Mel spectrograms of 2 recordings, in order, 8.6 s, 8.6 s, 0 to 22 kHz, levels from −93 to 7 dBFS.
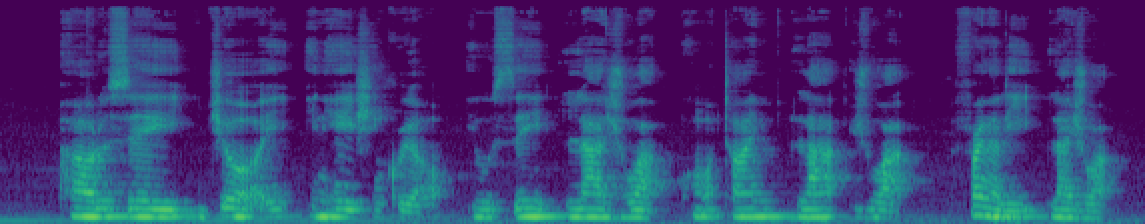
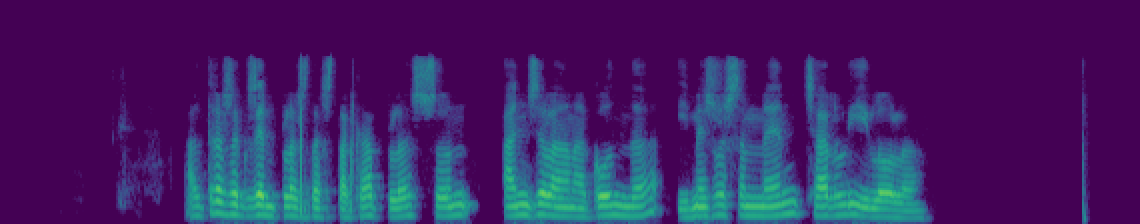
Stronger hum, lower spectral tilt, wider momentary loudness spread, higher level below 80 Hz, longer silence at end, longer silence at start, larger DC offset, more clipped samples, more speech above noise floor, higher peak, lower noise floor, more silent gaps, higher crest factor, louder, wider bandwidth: neither; about the same, -6.5 dB/octave vs -6 dB/octave; first, 11 LU vs 8 LU; first, -50 dBFS vs -70 dBFS; second, 0.25 s vs 0.4 s; second, 0 s vs 1.4 s; neither; neither; second, 20 dB vs 41 dB; about the same, -10 dBFS vs -8 dBFS; second, -46 dBFS vs -68 dBFS; second, none vs 3.60-3.76 s, 5.04-5.08 s, 7.02-8.10 s; about the same, 18 dB vs 20 dB; about the same, -27 LUFS vs -27 LUFS; first, 19 kHz vs 8 kHz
